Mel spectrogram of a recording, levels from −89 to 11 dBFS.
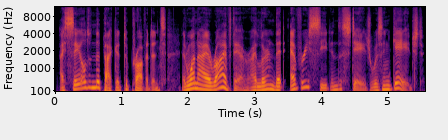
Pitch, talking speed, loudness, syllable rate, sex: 150 Hz, 235 wpm, -21 LUFS, 7.1 syllables/s, male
